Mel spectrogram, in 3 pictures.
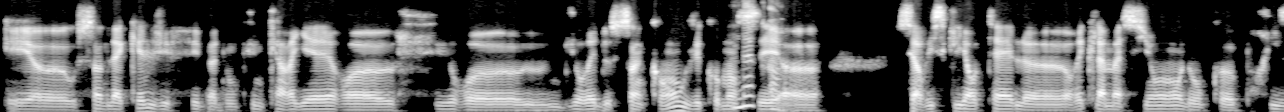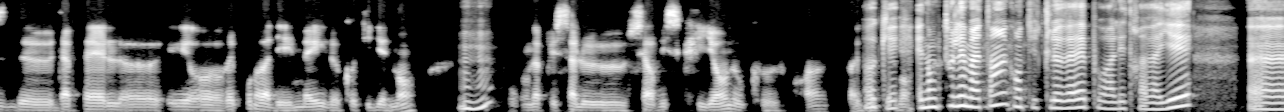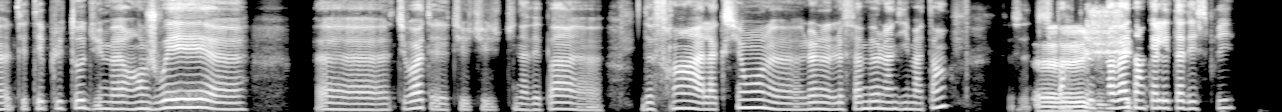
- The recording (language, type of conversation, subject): French, podcast, Qu’est-ce qui donne du sens à ton travail ?
- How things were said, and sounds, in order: none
